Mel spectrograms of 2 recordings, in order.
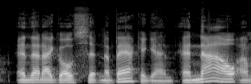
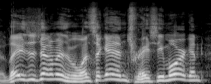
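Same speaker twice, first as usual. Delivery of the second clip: emcee announcement; 9 semitones higher than usual. Retold or imitated. Club host bringing the headliner back, high and booming.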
